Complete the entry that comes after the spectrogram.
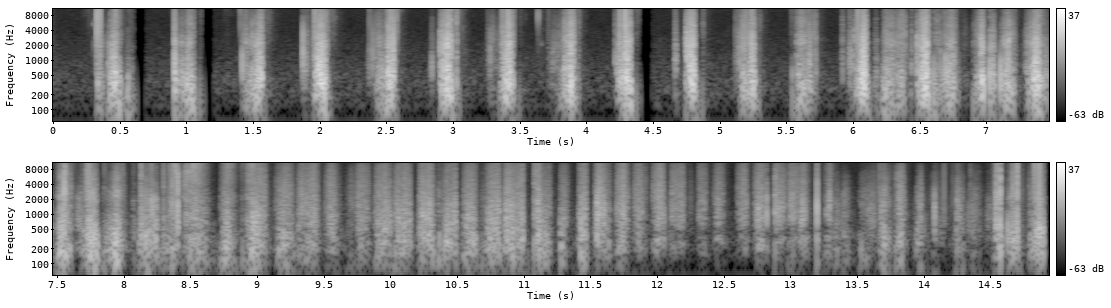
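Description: A bamboo ear pick scrapes and scratches a small hollow aluminium electret microphone capsule with a black felt face, held in the fingertips. It starts with evenly spaced, separate rasping strokes. After about six seconds these turn into fast, continuous, crackly scratching with a bright, gritty edge, and distinct strokes return near the end.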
